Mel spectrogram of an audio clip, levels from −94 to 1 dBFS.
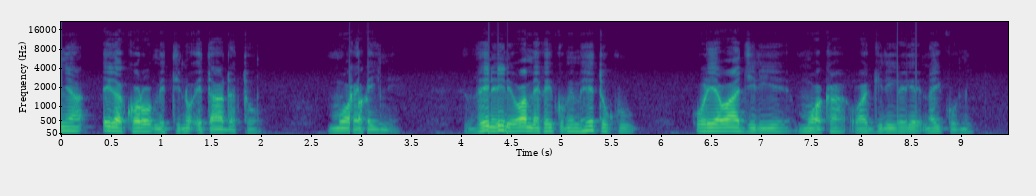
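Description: Chunks out of order three times: at 2.88 to 3.07 s, 4.27 to 4.46 s and 8.36 to 8.55 s, a roughly 93 ms chunk arrives one chunk late and plays after its successor, so the speech briefly jumbles across three hard joins.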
